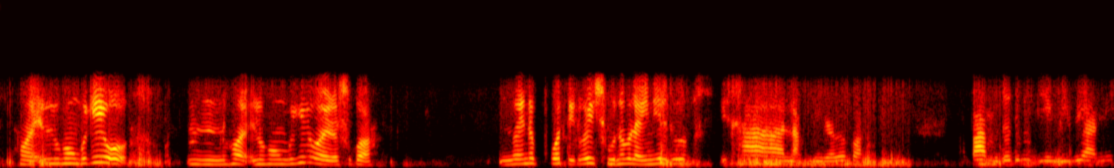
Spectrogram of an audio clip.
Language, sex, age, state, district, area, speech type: Manipuri, female, 30-45, Manipur, Kangpokpi, urban, conversation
